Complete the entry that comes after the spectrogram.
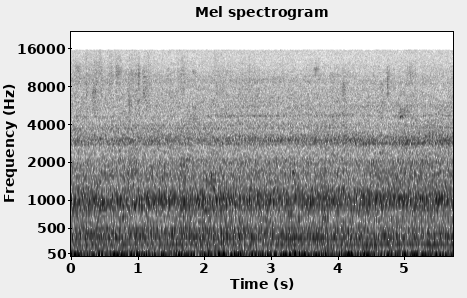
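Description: Kinki Sharyo–Kawasaki electric multiple unit train running along the line, heard from inside the passenger car: a steady rumble with a steady motor hum.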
